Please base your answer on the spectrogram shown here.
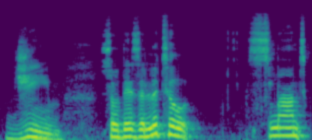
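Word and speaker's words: ج: the letter J so just exactly how we are pronouncing the letter J in our English language G is the exact same way that it is pronounced gim so there's a little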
